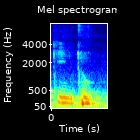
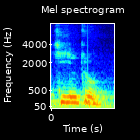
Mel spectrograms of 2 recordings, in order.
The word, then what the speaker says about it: Kintu: When you pronounce it as by Swahili accent, you say Kintu. but K in Luganda is Chi. You say Chintu.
